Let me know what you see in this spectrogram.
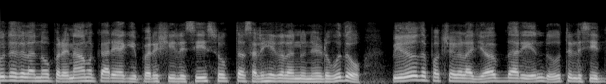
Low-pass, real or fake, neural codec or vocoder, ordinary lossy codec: none; fake; codec, 16 kHz, 1 kbps, X-Codec, WavLM features, trained on Multilingual LibriSpeech; none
